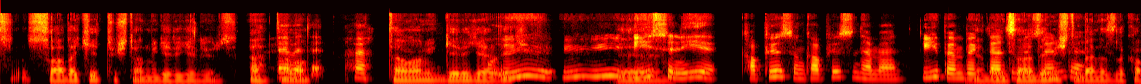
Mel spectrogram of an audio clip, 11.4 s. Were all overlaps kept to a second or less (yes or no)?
no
